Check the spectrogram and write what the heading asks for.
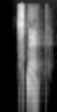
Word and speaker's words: Snyk: SNYK. S-N-Y-K. So the Y is an I. SNYK. And no C. S-N-Y-K.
